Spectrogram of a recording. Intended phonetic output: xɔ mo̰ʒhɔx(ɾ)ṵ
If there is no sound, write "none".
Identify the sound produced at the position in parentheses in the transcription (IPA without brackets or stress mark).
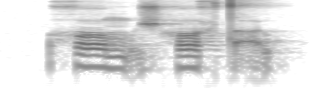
tˤ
